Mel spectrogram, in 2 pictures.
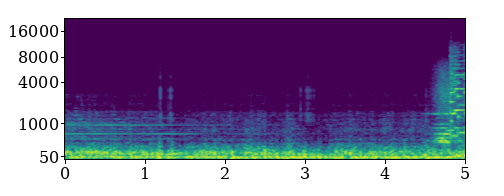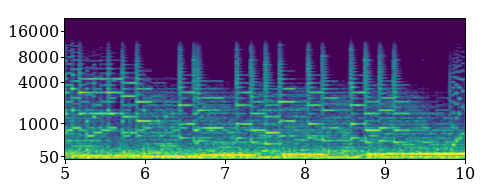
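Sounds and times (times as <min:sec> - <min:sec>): wind and road noise: 0:00.0 - 0:10.0
music track: 0:04.5 - 0:10.0.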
